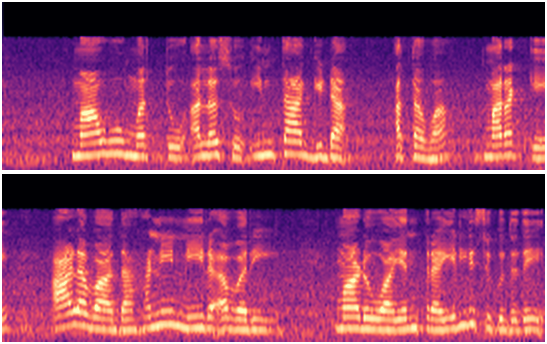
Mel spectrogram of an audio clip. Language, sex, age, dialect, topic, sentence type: Kannada, female, 36-40, Coastal/Dakshin, agriculture, question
